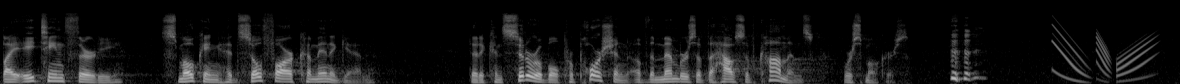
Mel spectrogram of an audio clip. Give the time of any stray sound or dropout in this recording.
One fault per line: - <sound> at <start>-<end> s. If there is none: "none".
- laugh at 9.5-9.9 s
- chirp at 10.5-11.6 s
